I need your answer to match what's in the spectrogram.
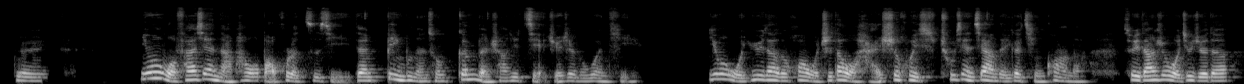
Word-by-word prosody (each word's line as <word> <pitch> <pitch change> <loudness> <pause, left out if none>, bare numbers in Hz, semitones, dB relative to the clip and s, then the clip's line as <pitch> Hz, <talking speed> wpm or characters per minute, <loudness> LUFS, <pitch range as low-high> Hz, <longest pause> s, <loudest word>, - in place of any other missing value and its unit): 对。 165 -3 -4 0.9
因 270 +1 +3
为 - - +5
我 280 - +5
发 205 0 +4
现 225 -1 +2
哪 120 -10 -1
怕 150 +10 -5
我 175 0 +2
保 180 - 0
护 - - -5
了 - - +1
自 165 - -6
己， 160 +1 -7
但 175 -1 +1
并 225 0 +2
不 190 - 0
能 150 -5 -5
从 150 +1 -8
根 230 +4 +1
本 185 - +1
上 155 +6 -7
去 170 -1 -4
解 170 +1 -7
决 135 - -6
这 160 +3 -4
个 145 -2 -10
问 145 -2 -6
题。 130 +2 -14 0.6
因 245 +1 -1
为 245 - +3
我 175 -10 0
遇 210 +9 -2
到 205 -2 +5
的 170 -1 0
话， 185 +4 -2
我 150 -6 +1
知 135 +7 -2
道 205 +1 +4
我 160 - +5
还 125 0 -5
是 155 +9 +1
会 195 -2 0
出 175 +6 -7
现 215 -3 0
这 180 - -1
样 185 -4 +5
的 155 -2 -4
一 - - -6
个 170 - +2
情 140 -6 -7
况 160 0 -6
的。 125 -1 -8 0.4
所 210 - -1
以 - - +6
当 195 +1 +5
时 210 - 0
我 195 -7 +4
就 195 +6 +1
觉 170 -1 +4
得， 170 0 +1
175 Hz, 295 characters per minute, -21 LUFS, 155-200 Hz, 0.9 s, 以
